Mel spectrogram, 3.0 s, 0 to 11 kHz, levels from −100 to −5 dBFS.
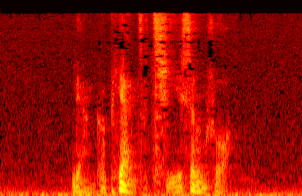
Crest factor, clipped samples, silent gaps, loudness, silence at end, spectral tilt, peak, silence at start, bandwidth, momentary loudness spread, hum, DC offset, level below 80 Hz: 26 dB; under 0.1%; none; -36 LUFS; 0 s; -4 dB/octave; -12 dBFS; 0 s; 9.2 kHz; 11 LU; none; under 0.1%; -50 dBFS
